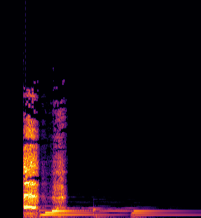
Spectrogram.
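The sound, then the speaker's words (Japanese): A person crying in a few wavering, wailing sobs, the first cries loud and the later ones trailing off into softer, sustained moaning tones. “ちょ、ちょっと、どうして泣くのよごめんなさい。”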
